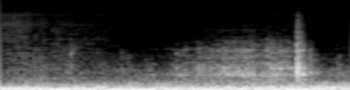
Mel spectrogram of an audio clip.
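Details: Used Porsche Cayenne driving and turning: one brief sharp scrape-click over road rumble that seems to come from the dash under the steering wheel, but is a loose object sliding in the hidden under-seat compartment.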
